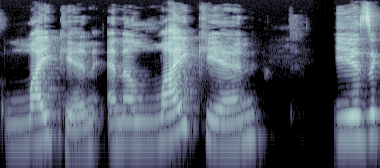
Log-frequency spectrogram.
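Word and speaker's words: lichen: of how this happens well lyans it's not pronounced Lin it's pronounced Lykan and a Lykan is a combination of a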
